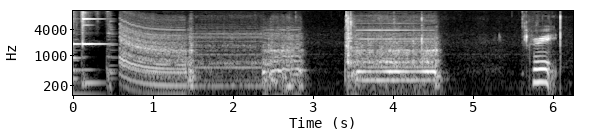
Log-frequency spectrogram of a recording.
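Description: Background music cuts off about half a second in. Then a Silhouette electronic cutting machine's motors make a falling whine, followed a couple of seconds later by about a second of steady motor hum as the cutter works the mat.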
